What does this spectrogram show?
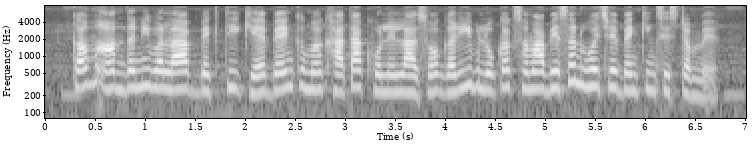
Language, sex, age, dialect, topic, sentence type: Maithili, female, 18-24, Bajjika, banking, statement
